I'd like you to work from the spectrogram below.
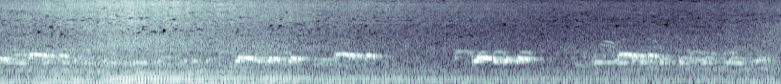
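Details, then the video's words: Javanese local zebra dove from the wild, repeating short rolling, bubbling coo phrases at uneven intervals, with a hissy background and low rumble. "mental perkutut lokal Jawa"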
